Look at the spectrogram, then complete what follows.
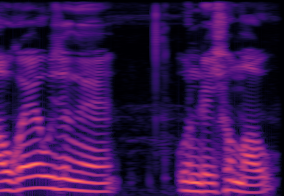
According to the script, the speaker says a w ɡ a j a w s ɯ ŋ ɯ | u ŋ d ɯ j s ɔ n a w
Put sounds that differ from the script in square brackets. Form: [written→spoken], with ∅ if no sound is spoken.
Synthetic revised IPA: a w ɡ a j a w [s→z] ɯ ŋ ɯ | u [ŋ→n] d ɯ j s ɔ [n→m] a w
